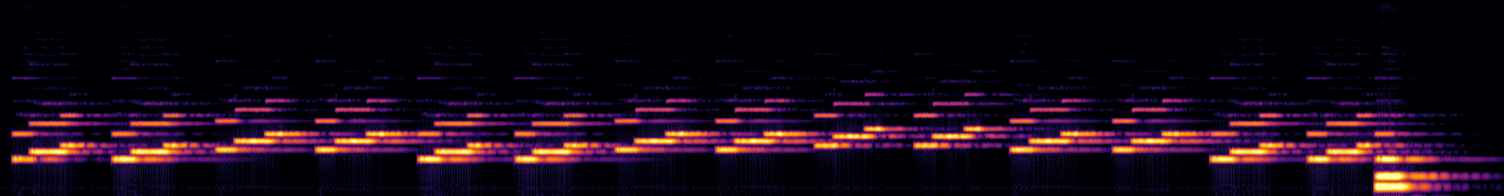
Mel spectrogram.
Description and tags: Here's a short jingle recorded from a Yamaha keyboard with Audacity. It be perfect for an episode introduction to a children's program. It's short, simple, pretty catchy and there's something awfully familiar about it.
Thank you.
